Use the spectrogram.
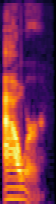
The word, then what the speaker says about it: hour: like in the word hour now hour actually starts with an h but it's silent an hour you don't pronounce the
